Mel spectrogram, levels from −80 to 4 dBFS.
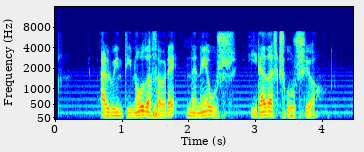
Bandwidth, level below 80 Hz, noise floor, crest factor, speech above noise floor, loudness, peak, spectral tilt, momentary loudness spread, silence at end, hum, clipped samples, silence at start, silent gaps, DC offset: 7.2 kHz; -44 dBFS; -47 dBFS; 18 dB; 29 dB; -20 LUFS; -2 dBFS; -6 dB/octave; 11 LU; 0.5 s; none; under 0.1%; 0.7 s; none; under 0.1%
